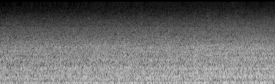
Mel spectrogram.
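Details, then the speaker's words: Ford F150 interior, engine off, seat ventilation and opposite seat ventilation switched on: steady, loud rushing roar like a strong wind with no rhythm; seat ventilation fans far too noisy. "8级大风啊，这声音吵死了！"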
